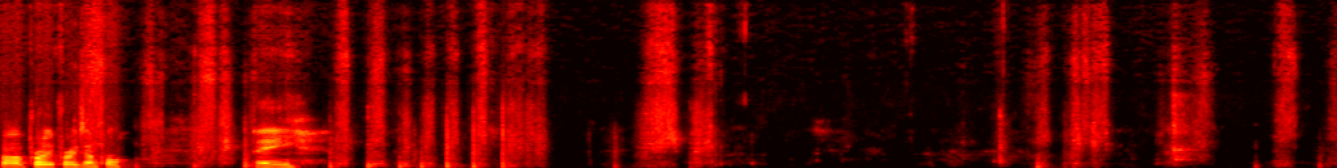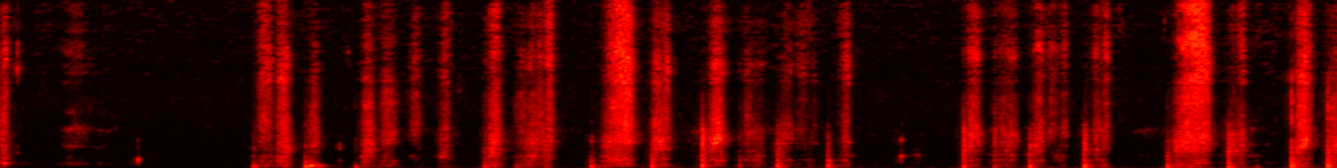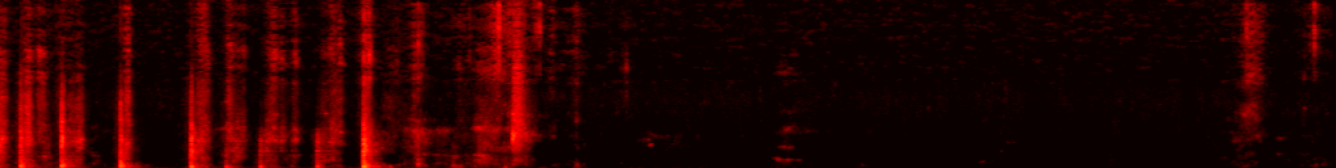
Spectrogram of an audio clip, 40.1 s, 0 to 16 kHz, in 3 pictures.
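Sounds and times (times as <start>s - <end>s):
speech: 0.0s - 3.9s
pen drawing a diagram on paper: 0.6s - 5.6s, 6.2s - 7.2s, 10.4s - 11.2s, 11.9s - 13.6s, 15.9s - 21.9s, 23.0s - 30.7s.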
